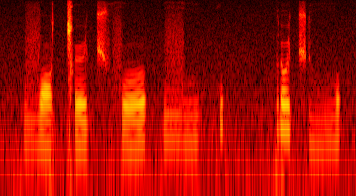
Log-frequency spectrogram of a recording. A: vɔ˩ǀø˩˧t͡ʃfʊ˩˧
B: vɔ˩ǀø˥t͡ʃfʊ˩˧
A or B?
A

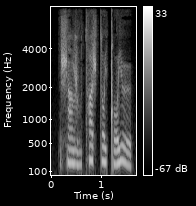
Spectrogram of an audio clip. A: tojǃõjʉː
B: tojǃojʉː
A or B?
B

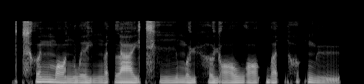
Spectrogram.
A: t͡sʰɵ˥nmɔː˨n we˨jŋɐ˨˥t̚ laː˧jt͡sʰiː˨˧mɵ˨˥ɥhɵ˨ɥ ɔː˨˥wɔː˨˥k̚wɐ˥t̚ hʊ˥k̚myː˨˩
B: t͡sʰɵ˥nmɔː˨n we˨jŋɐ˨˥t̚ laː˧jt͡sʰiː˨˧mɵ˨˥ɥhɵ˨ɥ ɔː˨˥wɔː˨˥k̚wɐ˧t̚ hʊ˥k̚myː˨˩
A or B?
B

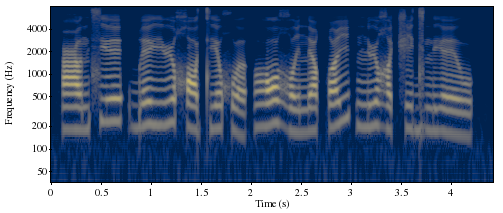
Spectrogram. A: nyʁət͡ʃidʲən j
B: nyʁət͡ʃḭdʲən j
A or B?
A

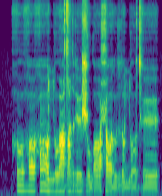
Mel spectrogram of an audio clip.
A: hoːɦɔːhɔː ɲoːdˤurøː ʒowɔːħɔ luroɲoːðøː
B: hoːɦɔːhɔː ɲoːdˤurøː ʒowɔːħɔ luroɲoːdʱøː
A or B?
B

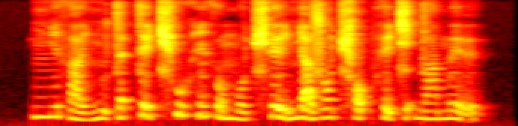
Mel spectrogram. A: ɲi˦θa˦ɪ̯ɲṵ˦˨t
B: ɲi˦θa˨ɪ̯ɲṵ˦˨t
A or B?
B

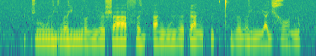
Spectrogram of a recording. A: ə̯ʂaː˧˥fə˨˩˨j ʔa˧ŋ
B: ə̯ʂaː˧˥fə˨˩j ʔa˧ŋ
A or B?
B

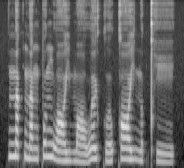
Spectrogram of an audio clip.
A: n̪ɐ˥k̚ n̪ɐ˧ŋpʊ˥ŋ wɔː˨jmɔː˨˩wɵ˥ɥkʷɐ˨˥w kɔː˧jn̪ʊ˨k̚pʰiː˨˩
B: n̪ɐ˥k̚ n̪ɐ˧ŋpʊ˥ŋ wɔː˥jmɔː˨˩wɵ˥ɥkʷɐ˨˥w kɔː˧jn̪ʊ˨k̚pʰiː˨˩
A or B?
A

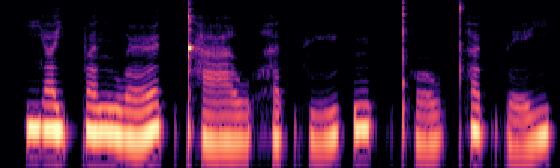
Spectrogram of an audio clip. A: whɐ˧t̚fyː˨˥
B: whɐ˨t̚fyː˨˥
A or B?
A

